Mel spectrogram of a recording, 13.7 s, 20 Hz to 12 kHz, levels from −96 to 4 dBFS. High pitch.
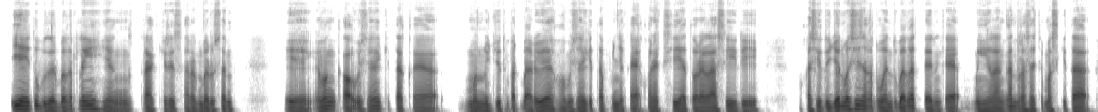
No: very low, 90 Hz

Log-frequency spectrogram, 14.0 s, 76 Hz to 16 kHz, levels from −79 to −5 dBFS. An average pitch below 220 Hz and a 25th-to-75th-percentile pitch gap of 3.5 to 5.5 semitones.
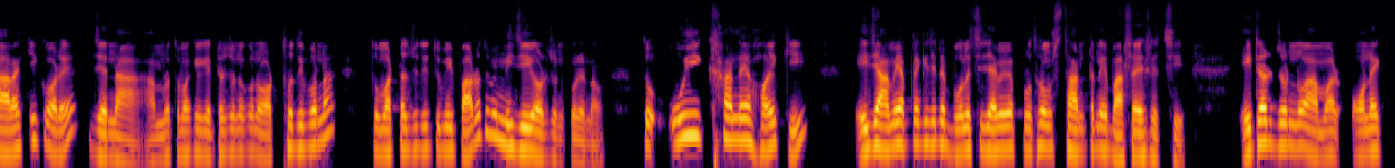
Yes: low, 135 Hz; average, 3.8 semitones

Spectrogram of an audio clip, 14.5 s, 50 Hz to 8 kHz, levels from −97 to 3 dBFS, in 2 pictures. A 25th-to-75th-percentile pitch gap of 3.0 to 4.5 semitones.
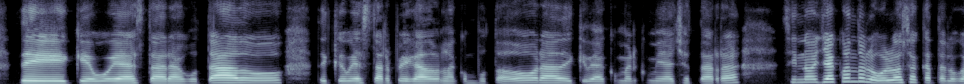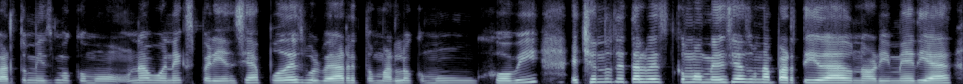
No: narrow, 2.6 semitones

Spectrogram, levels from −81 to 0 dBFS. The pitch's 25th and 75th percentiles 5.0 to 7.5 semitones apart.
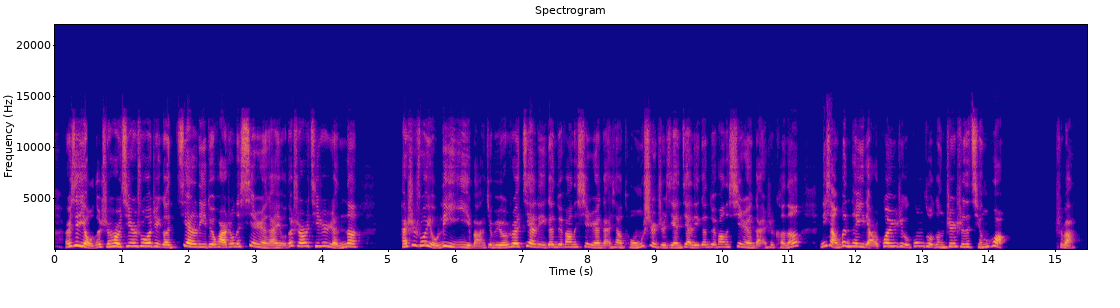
Yes: wide, 5.6 semitones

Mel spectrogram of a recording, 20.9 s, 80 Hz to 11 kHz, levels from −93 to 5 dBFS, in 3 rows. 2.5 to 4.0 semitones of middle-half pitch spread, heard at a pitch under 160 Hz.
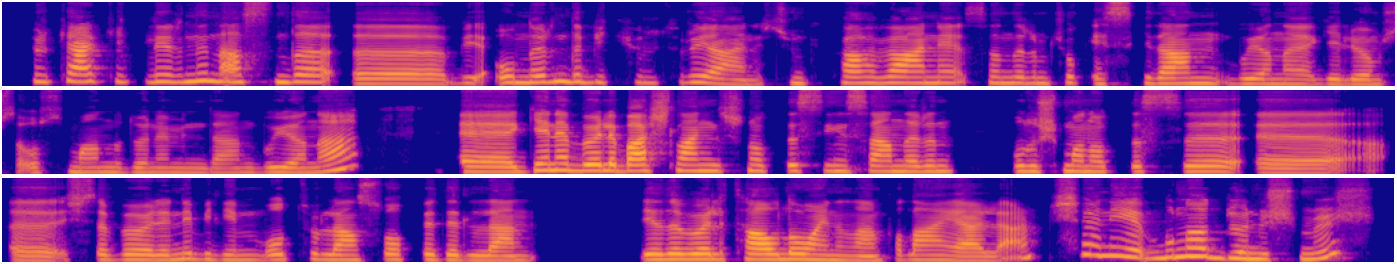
No: average, 3.6 semitones; high, 205 Hz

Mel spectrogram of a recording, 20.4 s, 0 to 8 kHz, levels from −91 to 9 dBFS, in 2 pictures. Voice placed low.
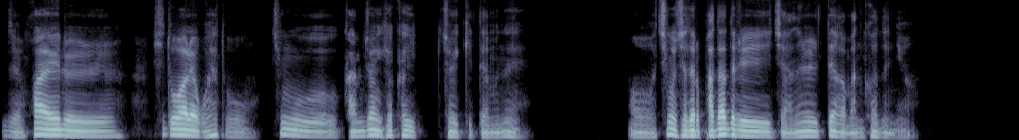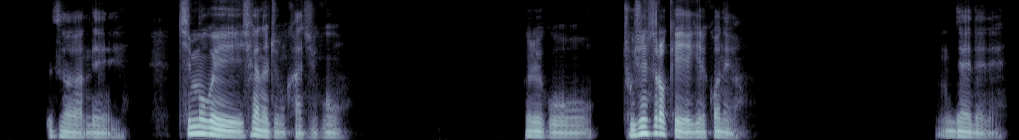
Yes: very low, 95 Hz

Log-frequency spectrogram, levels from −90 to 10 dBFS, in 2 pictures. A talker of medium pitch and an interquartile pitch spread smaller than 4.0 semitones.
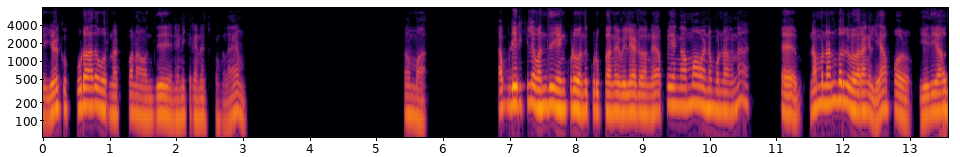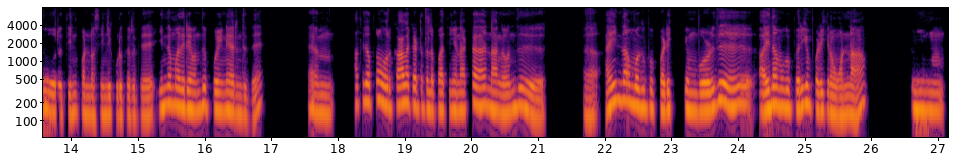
No: medium, 150 Hz; average, 4.5 semitones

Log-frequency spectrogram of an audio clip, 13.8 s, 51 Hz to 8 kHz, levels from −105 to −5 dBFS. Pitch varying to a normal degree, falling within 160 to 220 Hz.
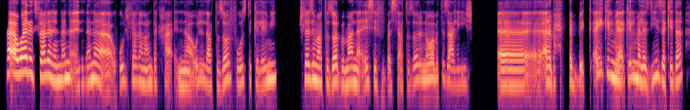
Yes: average, 4.4 semitones; medium, 185 Hz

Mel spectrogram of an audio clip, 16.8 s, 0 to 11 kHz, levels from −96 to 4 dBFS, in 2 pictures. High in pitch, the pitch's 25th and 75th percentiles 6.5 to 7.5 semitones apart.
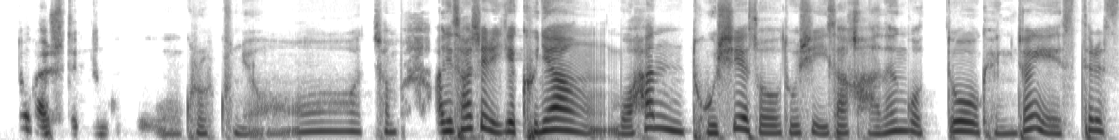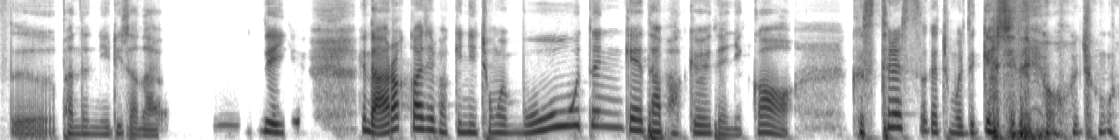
No: high, 205 Hz; wide, 5.5 semitones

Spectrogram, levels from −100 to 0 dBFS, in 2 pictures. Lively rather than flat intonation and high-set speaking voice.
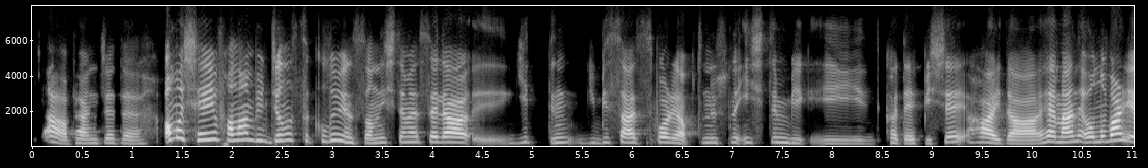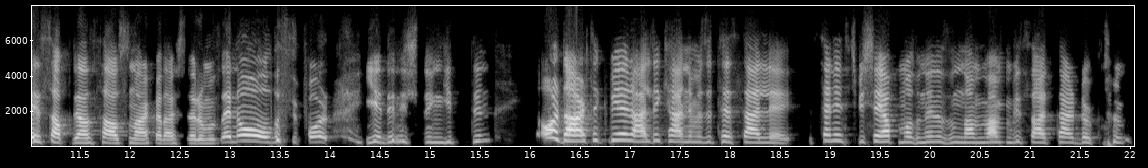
No: average, 4.7 semitones; very high, 255 Hz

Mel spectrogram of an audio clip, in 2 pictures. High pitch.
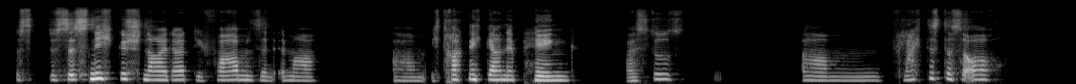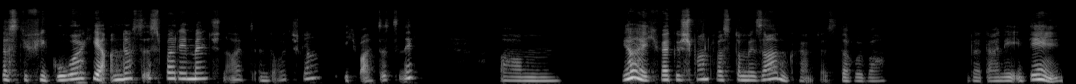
Yes: high, 205 Hz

